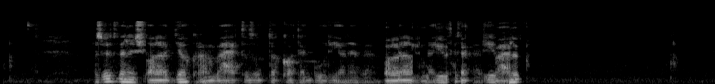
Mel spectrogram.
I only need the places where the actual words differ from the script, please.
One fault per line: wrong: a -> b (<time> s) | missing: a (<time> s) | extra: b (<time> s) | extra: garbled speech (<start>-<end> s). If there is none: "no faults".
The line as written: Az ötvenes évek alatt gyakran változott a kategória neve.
missing: évek (1.4 s)
extra: garbled speech (3.8-5.2 s)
